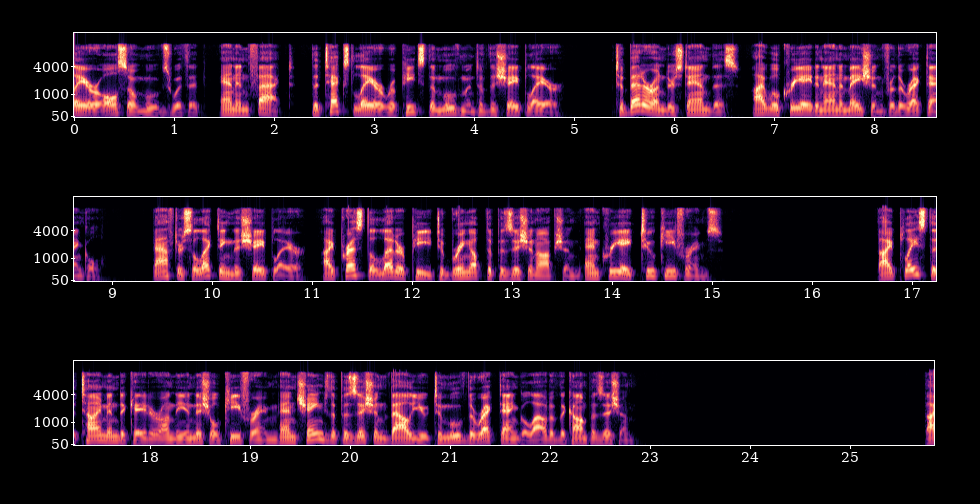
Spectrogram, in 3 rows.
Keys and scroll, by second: 11.4 p.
